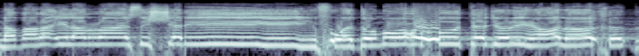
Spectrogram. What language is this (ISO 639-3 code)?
ara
